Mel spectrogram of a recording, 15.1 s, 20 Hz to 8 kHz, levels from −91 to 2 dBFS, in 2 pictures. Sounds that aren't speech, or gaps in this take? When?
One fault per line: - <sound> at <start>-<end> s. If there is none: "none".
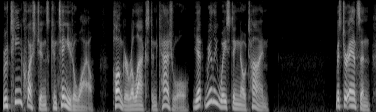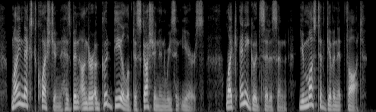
none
